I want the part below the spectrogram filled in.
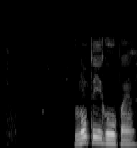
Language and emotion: Russian, angry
